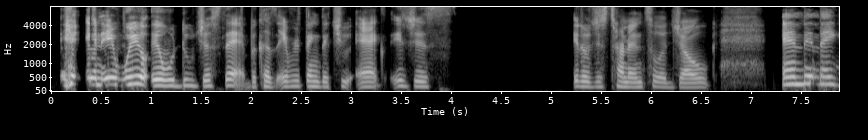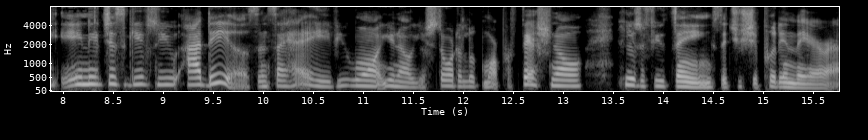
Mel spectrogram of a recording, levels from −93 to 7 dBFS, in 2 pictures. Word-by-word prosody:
And 280 Hz, -, +12 dB, 0.3 s
it 245 Hz, +1 st, +10 dB
will, 255 Hz, 0 st, +10 dB
it 210 Hz, -, +8 dB
will 205 Hz, 0 st, +2 dB
do 210 Hz, +2 st, -8 dB
just 195 Hz, 0 st, -1 dB
that 215 Hz, -1 st, +4 dB
because 170 Hz, 0 st, -4 dB
everything 185 Hz, +1 st, -2 dB
that 170 Hz, -2 st, -2 dB
you 180 Hz, -, -9 dB
ask, 170 Hz, 0 st, +4 dB
it 200 Hz, -1 st, -4 dB
just 180 Hz, -2 st, -3 dB, 1.2 s
it'll 180 Hz, -1 st, -1 dB
just 170 Hz, 0 st, -2 dB
turn 175 Hz, -3 st, -1 dB
into 165 Hz, +2 st, -3 dB
a 160 Hz, -1 st, -7 dB
joke. 150 Hz, +1 st, -4 dB, 0.6 s
And 255 Hz, +1 st, +6 dB
then 275 Hz, -, +3 dB
they 260 Hz, -1 st, +1 dB
and 255 Hz, +5 st, -4 dB
it 255 Hz, -1 st, -6 dB
just 250 Hz, -3 st, -1 dB
gives 250 Hz, +1 st, -9 dB
you 240 Hz, 0 st, -10 dB
ideas 245 Hz, -, -4 dB
and 180 Hz, 0 st, -11 dB
say, 195 Hz, -1 st, -6 dB
"Hey, 190 Hz, -1 st, -8 dB
if 170 Hz, -, -19 dB
you 205 Hz, +1 st, -17 dB
want, 200 Hz, -2 st, -6 dB
you 200 Hz, -, -9 dB
know, 170 Hz, -4 st, -9 dB
your 155 Hz, -, -18 dB
store 200 Hz, -1 st, -5 dB
to 185 Hz, -, -14 dB
look 180 Hz, 0 st, -15 dB
more -, -, -9 dB
professional, 205 Hz, -5 st, -5 dB, 0.3 s
here's 230 Hz, -3 st, -5 dB
a 190 Hz, -, -10 dB
few 190 Hz, 0 st, -9 dB
things 170 Hz, -4 st, -3 dB
that 145 Hz, -, -8 dB
you 175 Hz, -, -9 dB
should -, -, -3 dB
put 175 Hz, -3 st, -9 dB
in 155 Hz, -2 st, -4 dB
there. 135 Hz, -2 st, -7 dB
195 Hz, 205 wpm, -23 LUFS, 170-235 Hz, 1.2 s, And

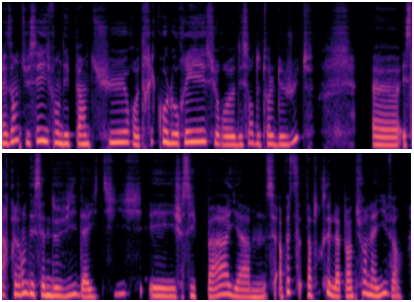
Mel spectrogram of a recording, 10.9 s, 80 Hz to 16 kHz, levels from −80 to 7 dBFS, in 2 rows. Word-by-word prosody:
exemple, 275 Hz, +7 st, +1 dB
tu 245 Hz, -, -3 dB
sais, 290 Hz, +6 st, +2 dB
ils 285 Hz, -, +4 dB
font 245 Hz, -1 st, +1 dB
des 220 Hz, 0 st, +3 dB
peintures, 250 Hz, +3 st, 0 dB
heu, 195 Hz, -, +2 dB
très 260 Hz, +7 st, -8 dB
colorées 265 Hz, +2 st, +3 dB
sur, 225 Hz, -6 st, -2 dB
heu, 195 Hz, 0 st, +3 dB
des 200 Hz, -, -1 dB
sortes 235 Hz, +3 st, -6 dB
de 220 Hz, -, -2 dB
toiles 210 Hz, -1 st, -1 dB
de 200 Hz, +1 st, 0 dB
jute, 330 Hz, -, -5 dB, 0.8 s
heu, 190 Hz, -1 st, +2 dB
et 205 Hz, -, -2 dB
ça 225 Hz, -, -4 dB
représente 235 Hz, +4 st, 0 dB
des 245 Hz, -, +3 dB
scènes 210 Hz, -1 st, +3 dB
de 195 Hz, -, +3 dB
vie 200 Hz, +4 st, 0 dB
d'Haïti 225 Hz, -, -5 dB
et 190 Hz, -1 st, +2 dB
je 175 Hz, -1 st, -7 dB
sais 195 Hz, +1 st, -3 dB
pas, 205 Hz, +6 st, 0 dB
il 210 Hz, -, -1 dB
y 185 Hz, -, +1 dB
a, 170 Hz, -1 st, -2 dB
mmh, 165 Hz, +1 st, -2 dB, 0.2 s
en -, -, +1 dB
fait, 285 Hz, -, +1 dB
tu -, -, -18 dB
as -, -, -15 dB
l'impression 210 Hz, -, -2 dB
que -, -, -13 dB
c'est 265 Hz, -, +5 dB
de 200 Hz, -, +1 dB
la 180 Hz, -, +2 dB
peinture 190 Hz, +8 st, -1 dB
naïve, 200 Hz, -2 st, 0 dB
215 Hz, 255 wpm, -22 LUFS, 190-250 Hz, 0.8 s, c'est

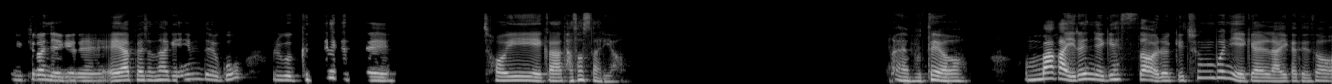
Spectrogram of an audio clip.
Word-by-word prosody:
예 205 Hz, -, -8 dB
그런 225 Hz, -3 st, +1 dB
얘기를 170 Hz, -1 st, -1 dB
애 180 Hz, +2 st, +5 dB
앞에선 200 Hz, 0 st, +2 dB
하기 205 Hz, -1 st, 0 dB
힘들고 225 Hz, -5 st, -5 dB, 0.2 s
그리고 200 Hz, -3 st, -3 dB
그때그때 215 Hz, -, -3 dB, 0.9 s
저희 185 Hz, -1 st, +1 dB
애가 165 Hz, 0 st, +1 dB
5 165 Hz, +5 st, -1 dB
살이요. 155 Hz, -10 st, -6 dB, 2.8 s
예. 175 Hz, -, +1 dB
못해요. 165 Hz, -1 st, +1 dB, 0.5 s
"엄마가 250 Hz, +4 st, +6 dB
이런 235 Hz, +5 st, +2 dB
얘기했어." 225 Hz, -1 st, +1 dB
이렇게 175 Hz, +2 st, -2 dB
충분히 310 Hz, -, -3 dB
얘기할 160 Hz, 0 st, +1 dB
나이가 155 Hz, +1 st, -1 dB
돼서 165 Hz, +1 st, -4 dB
190 Hz, 250 characters per minute, -23 LUFS, 170-220 Hz, 2.8 s, 엄마가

